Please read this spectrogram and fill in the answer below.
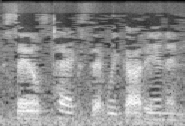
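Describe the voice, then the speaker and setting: A woman's voice: on the low side, little pitch movement, moderate pace, gravelly. A woman with a scratchy voice reading a treasurer's report, matter-of-fact as she lists figures. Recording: noticeable background noise.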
